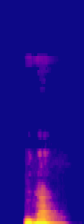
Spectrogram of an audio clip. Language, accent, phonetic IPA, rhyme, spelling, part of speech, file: Catalan, Valencia, [uˈma], -a, humà, adjective / noun, LL-Q7026 (cat)-humà.wav
- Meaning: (adjective) human, humane; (noun) human, human being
